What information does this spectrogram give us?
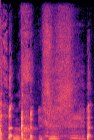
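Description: Harsh coughing from someone who has inhaled a piece of nut shell: a few short loud coughs, then a long raspy, strained breath, then one more cough at the end.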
